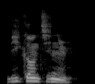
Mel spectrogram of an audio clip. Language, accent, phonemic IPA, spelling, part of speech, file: French, France, /bi.kɔ̃.ti.ny/, bicontinu, adjective, LL-Q150 (fra)-bicontinu.wav
- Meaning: bicontinuous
